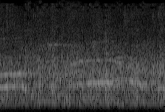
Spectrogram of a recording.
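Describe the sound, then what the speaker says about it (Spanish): Steady applause fills the hall at the first national assembly of the Afro-Bolivian people, a dense, even clapping from a large audience with faint voices mixed in throughout. "Quiero que se aplaudan ustedes por haber llegado."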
